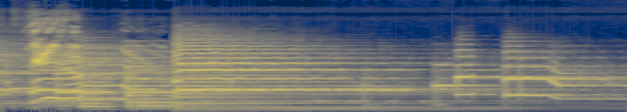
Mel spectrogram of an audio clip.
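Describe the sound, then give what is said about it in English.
A voice drenched in heavy delay and reverb effects, its tones smearing and stacking into long sustained trails that overlap one another, loud and continuous throughout. “I don't know if it was a dubs or if it was just that much delay plus reverb”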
